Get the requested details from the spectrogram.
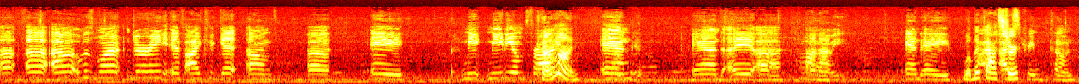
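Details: A woman deliberately imitates a stutter while ordering at a fast-food drive-through for a sociology experiment on reactions to a speech impediment, taking a long time to order. Finding: stuttering, acted rather than real.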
